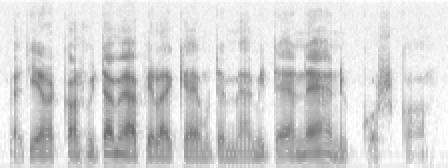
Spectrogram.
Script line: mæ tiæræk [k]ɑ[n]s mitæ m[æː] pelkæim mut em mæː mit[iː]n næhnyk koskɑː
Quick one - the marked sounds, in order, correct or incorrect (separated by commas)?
correct, correct, correct, incorrect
